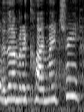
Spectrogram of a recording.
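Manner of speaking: ordinary talk, nothing marked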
